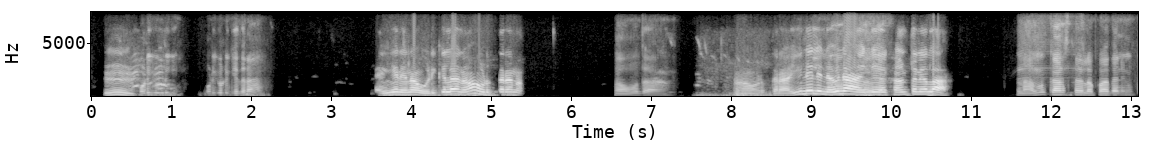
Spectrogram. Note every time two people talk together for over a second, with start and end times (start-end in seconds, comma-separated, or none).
none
